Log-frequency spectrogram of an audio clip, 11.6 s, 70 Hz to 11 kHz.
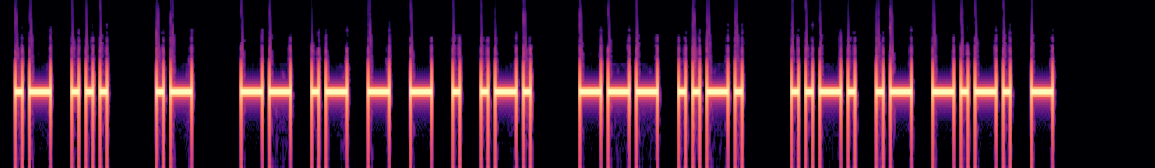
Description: Morse code, heard as a keyed tone, about 17 wpm, 700 Hz. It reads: AS A MATTER OF FACT
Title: Sets of 5 Words 17wpm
